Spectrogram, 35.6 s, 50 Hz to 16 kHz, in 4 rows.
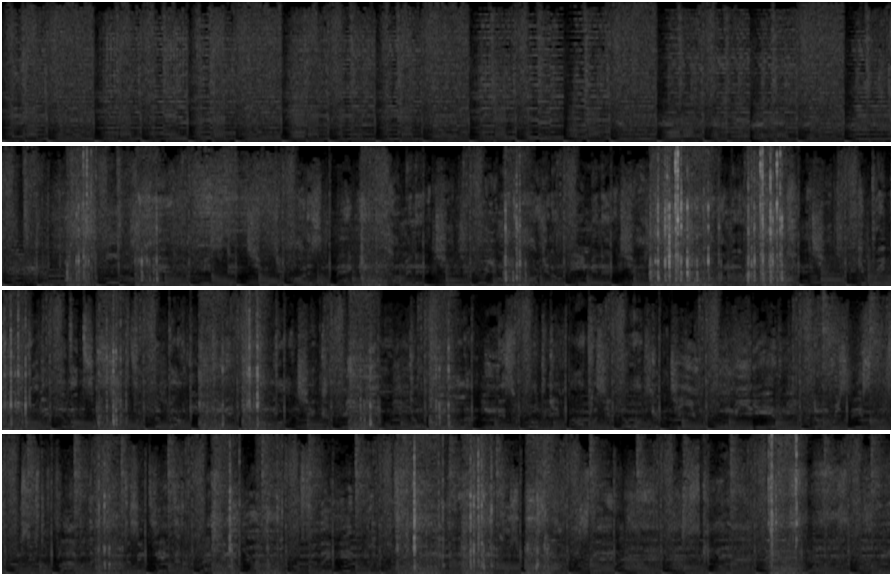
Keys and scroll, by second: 9.7 y, 10.3 d, 10.8 1, 11.9-32.4 typing.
